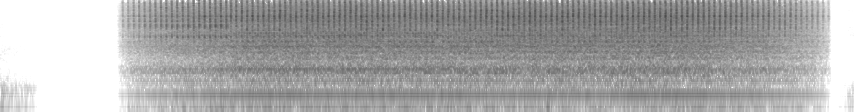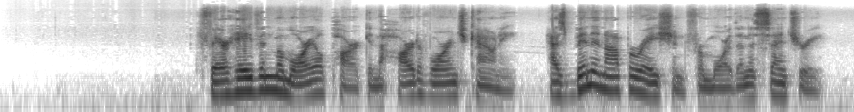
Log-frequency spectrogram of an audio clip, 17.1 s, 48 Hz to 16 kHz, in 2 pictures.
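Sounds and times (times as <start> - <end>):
film projector clattering: 1.2 - 8.3.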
